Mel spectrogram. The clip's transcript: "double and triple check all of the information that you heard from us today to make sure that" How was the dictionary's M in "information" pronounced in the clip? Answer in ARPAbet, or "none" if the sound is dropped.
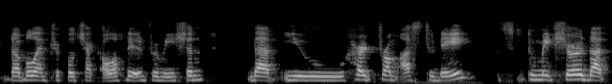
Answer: M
